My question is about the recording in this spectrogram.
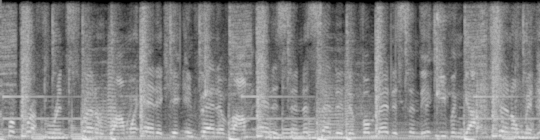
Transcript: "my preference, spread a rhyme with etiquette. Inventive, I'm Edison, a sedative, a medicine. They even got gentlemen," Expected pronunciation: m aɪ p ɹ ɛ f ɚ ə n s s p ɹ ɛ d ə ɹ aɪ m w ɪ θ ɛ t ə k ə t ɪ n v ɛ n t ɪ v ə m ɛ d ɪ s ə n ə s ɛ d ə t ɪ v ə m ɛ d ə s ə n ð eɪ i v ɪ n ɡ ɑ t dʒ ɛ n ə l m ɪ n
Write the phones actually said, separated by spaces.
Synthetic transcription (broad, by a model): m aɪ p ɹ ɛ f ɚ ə n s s ɹ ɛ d ə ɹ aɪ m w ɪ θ ɛ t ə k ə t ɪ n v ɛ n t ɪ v ə m ɛ d ɪ s ə n ə s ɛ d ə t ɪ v ə m ɛ d ə s ə n ð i i v ɪ n ɡ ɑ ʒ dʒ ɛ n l m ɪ n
